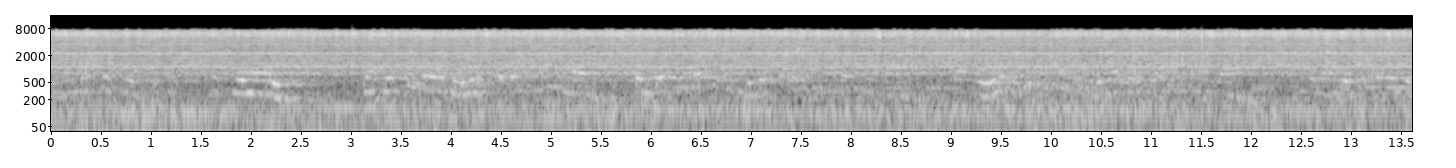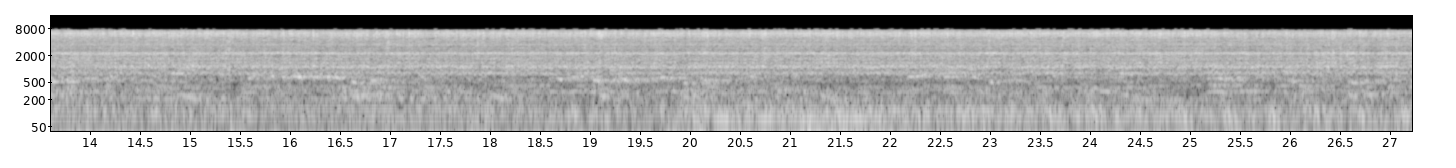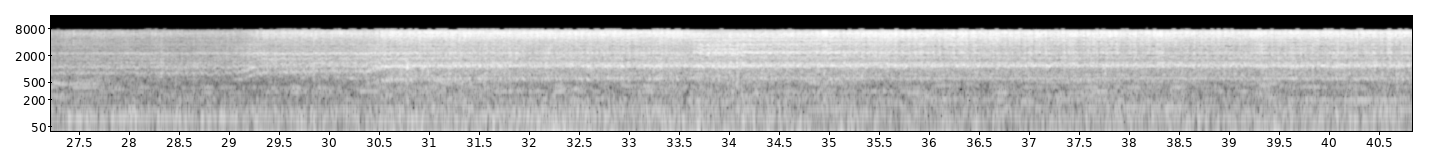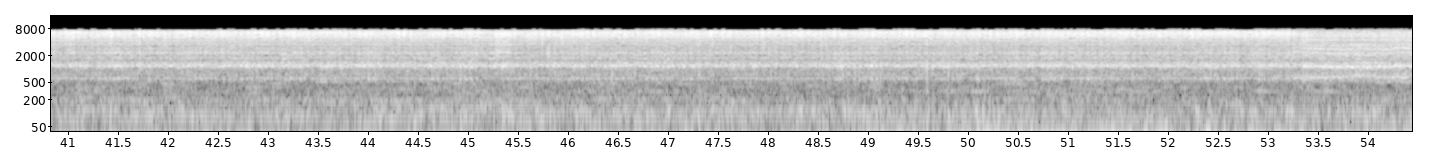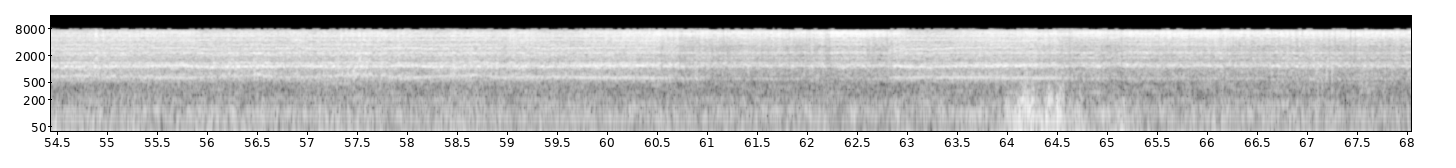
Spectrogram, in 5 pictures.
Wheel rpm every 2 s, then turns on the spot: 70, 70, 70, 70, 70, 70, 70, 70, 70, 70, 70, 70, 70, 70, 80, 140, 160, 160, 160, 160, 160, 160, 160, 160, 160, 160, 160, 160, 160, 160, 160, 160, 160, 160.
none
